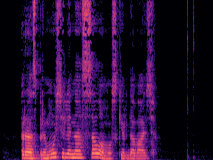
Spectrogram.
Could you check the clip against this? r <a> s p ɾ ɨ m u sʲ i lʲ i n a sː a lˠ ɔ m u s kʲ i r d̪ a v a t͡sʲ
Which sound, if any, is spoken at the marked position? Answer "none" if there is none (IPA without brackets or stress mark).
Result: a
